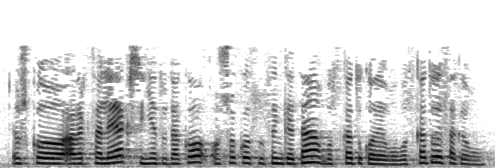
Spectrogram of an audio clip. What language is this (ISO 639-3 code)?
eus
